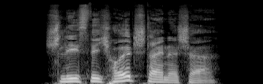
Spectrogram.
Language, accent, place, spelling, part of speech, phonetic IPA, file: German, Germany, Berlin, schleswig-holsteinischer, adjective, [ˈʃleːsvɪçˈhɔlʃtaɪ̯nɪʃɐ], De-schleswig-holsteinischer.ogg
- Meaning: inflection of schleswig-holsteinisch: 1. strong/mixed nominative masculine singular 2. strong genitive/dative feminine singular 3. strong genitive plural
